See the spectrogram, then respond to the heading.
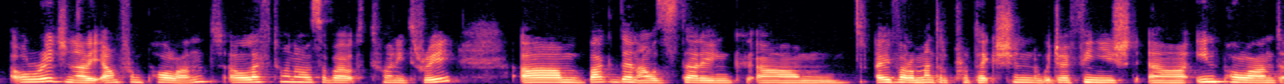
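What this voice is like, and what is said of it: Exotic foreign accent. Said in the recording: “you've got this exotic accent”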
